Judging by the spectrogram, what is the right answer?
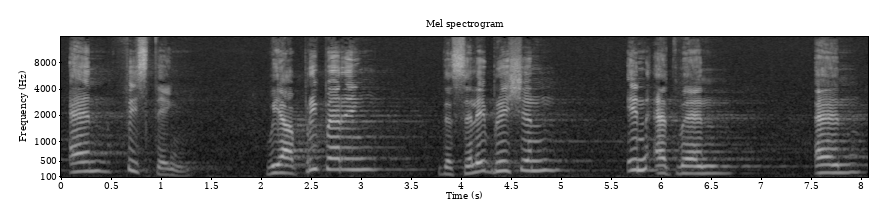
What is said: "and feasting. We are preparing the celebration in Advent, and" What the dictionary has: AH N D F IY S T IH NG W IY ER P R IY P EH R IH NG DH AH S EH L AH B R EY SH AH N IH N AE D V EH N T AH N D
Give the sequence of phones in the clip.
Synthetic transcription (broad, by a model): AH N F IY S T IH NG W IY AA P R IY P EH R IH NG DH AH S EH L AH B R EY SH AH N IH N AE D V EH N AH N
